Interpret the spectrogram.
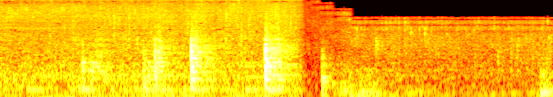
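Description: Chopped tomatoes and green chillies sizzling in oil in a frying pan as they cook down, stirred with a wooden spoon that knocks sharply against the pan a few times. About three seconds in the sizzle drops quieter.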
